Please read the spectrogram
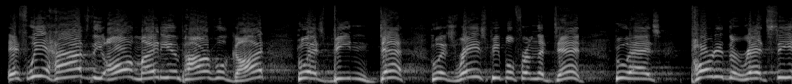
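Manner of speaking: rousing preacher climax; preaching at full force. Acted. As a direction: preach it up to the peak. Building sermon climax.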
